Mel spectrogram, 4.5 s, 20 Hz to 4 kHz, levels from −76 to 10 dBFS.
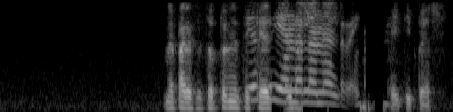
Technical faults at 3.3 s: speech suppressed in double talk

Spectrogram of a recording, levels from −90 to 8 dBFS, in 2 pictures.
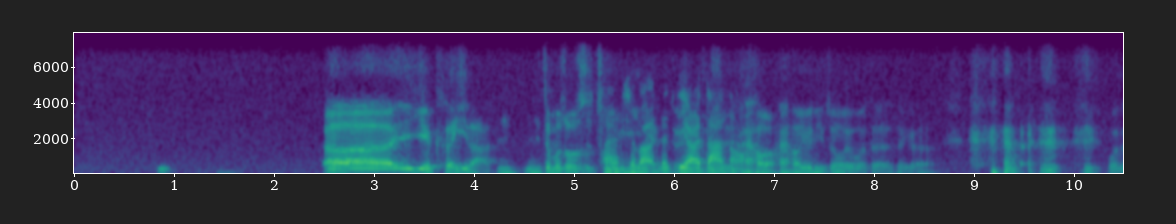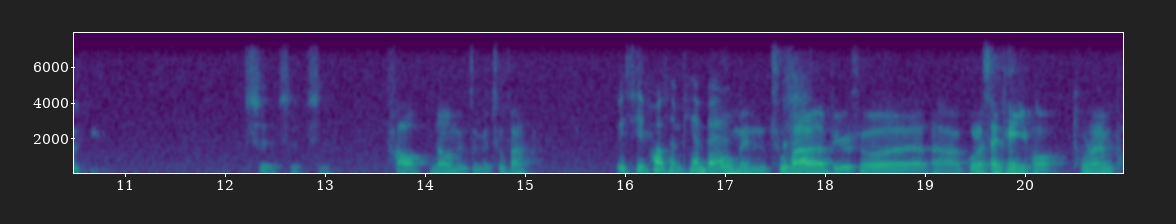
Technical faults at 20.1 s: none

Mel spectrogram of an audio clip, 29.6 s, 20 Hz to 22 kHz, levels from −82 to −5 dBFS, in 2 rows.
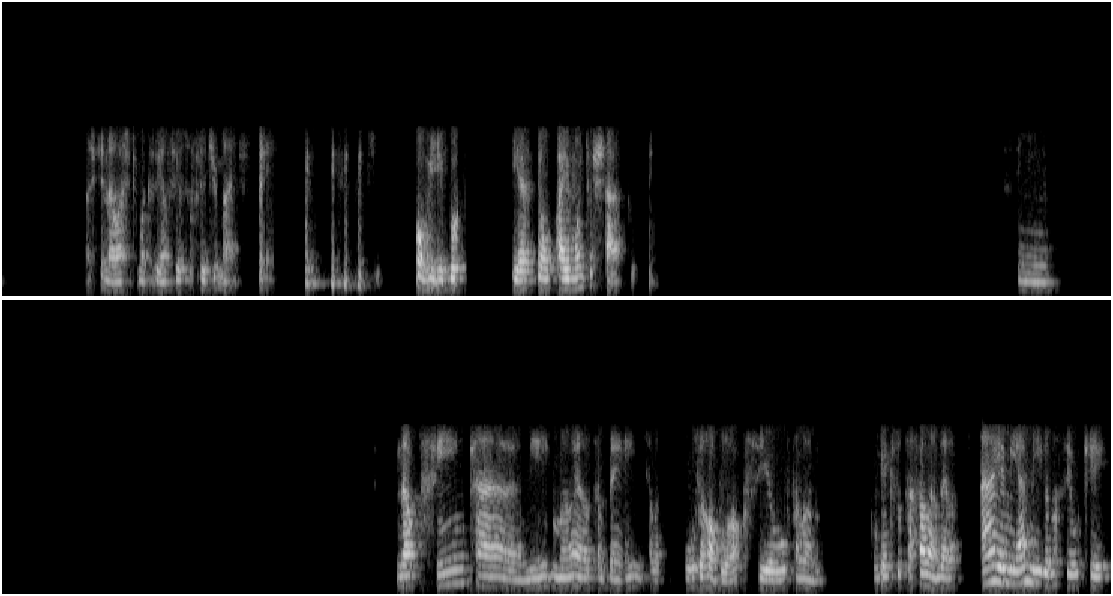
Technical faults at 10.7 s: Speex codec

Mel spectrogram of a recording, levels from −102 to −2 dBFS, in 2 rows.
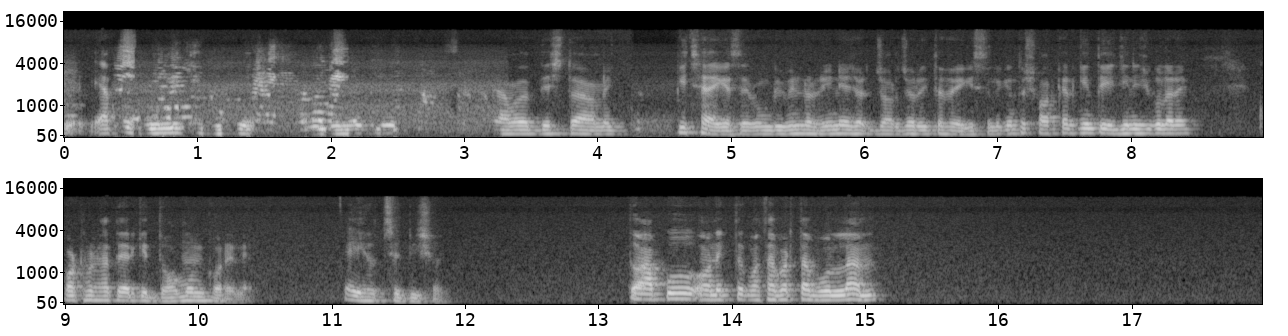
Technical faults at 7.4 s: none

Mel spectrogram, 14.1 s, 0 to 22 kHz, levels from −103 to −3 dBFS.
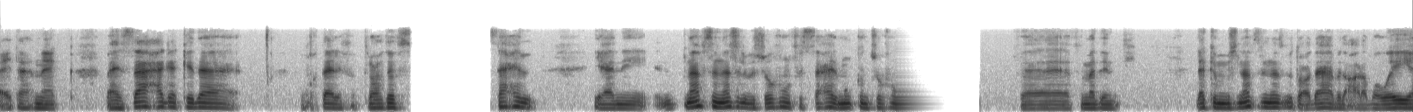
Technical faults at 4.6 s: long network dropout

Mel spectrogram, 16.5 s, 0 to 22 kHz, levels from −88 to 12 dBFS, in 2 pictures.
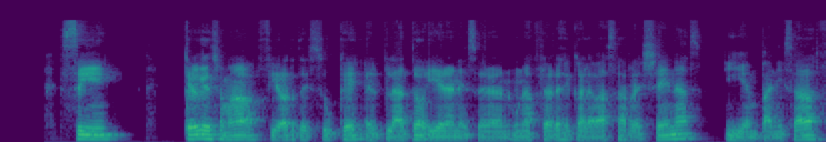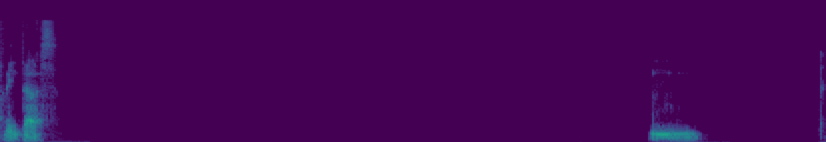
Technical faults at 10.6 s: none

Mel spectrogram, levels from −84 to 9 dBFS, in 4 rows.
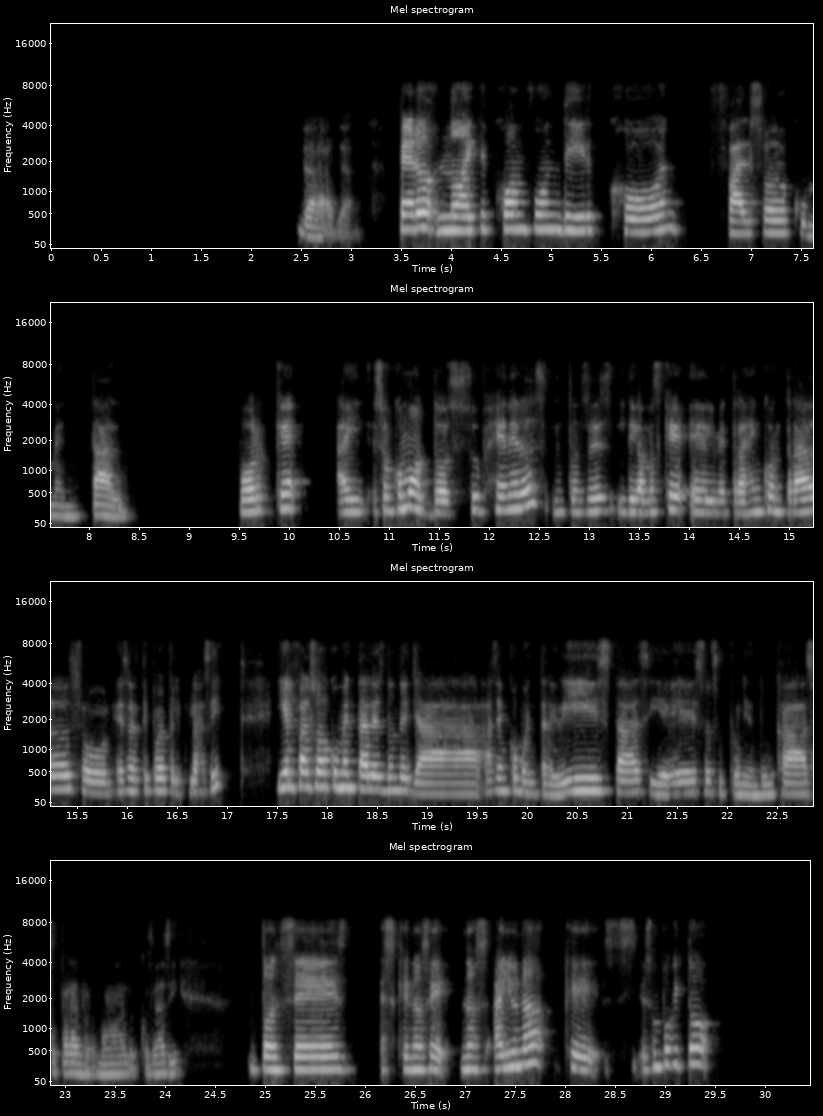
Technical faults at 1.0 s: Opus voice compression

